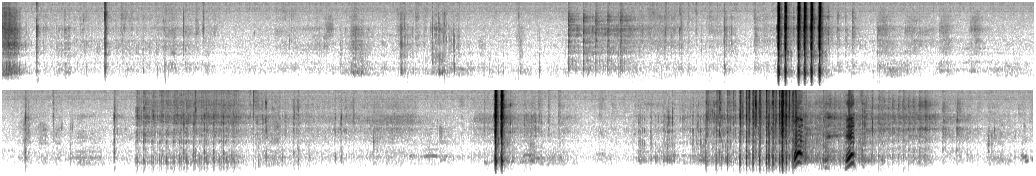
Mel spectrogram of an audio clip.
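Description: Paintball markers firing: a quick burst of several shots about twelve seconds in, a single shot some eleven seconds later, and a longer spell of rapid fire in the last few seconds.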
